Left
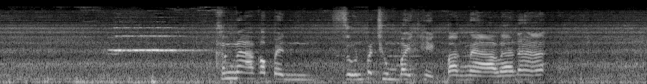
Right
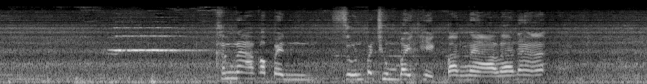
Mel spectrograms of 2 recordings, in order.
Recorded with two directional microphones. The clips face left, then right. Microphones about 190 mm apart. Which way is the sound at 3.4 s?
20° right (ahead or behind).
